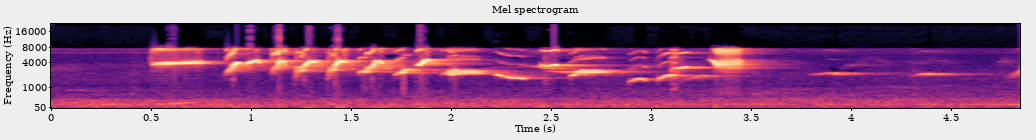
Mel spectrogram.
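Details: Kacer, the Oriental magpie-robin, singing a canary-filled tutor song: a rapid burst of high repeated notes that shifts into lower chirps and a buzzy phrase, then a few soft separate whistles.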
